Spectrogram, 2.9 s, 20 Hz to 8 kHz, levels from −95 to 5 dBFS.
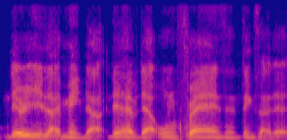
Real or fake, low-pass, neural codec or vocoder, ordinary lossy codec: fake; none; codec, 16 kHz, 8 kbps, FreqCodec, smaller model; none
